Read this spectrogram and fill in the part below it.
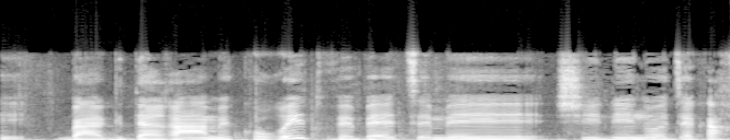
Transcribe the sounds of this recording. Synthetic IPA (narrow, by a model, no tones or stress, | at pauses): beaɡdaʁaame̞ko̞ʁitve̞beet͡se̞meʃininuetzekaχ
